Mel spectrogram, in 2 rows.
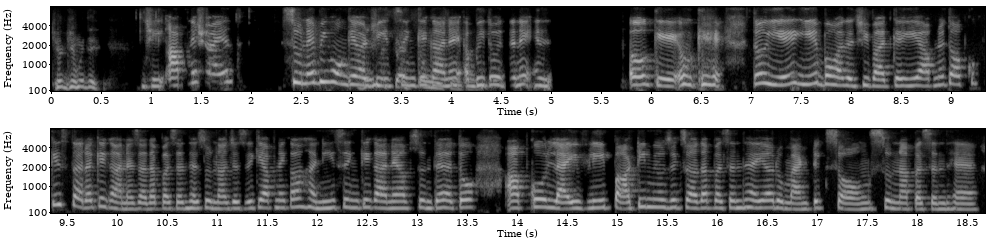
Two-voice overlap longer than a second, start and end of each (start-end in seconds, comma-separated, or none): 3.1-4.3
